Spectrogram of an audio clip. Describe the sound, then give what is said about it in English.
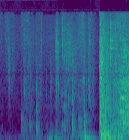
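A door slammed shut in someone's face, a sudden loud bang cutting in right after a stretch of talk and followed by a dense rush of noise to the end. “She slams the door in his face.”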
